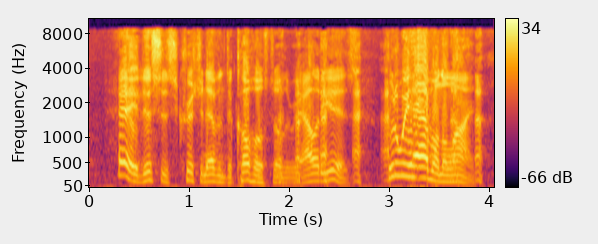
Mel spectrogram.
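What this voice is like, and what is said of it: Put-on radio announcer voice. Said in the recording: “That was my radio voice.”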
